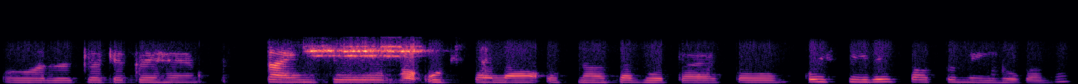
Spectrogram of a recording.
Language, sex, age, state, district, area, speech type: Hindi, female, 18-30, Uttar Pradesh, Bhadohi, urban, conversation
